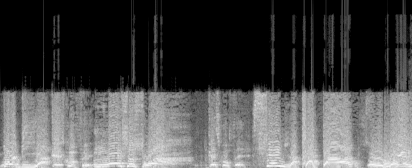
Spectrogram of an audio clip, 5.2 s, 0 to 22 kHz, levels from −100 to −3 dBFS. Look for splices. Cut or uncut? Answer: uncut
